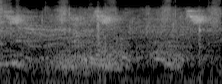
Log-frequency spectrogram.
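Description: Pigeons cooing quietly in soft repeated rolling coos, roughly one every second, faint and close against light background noise.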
